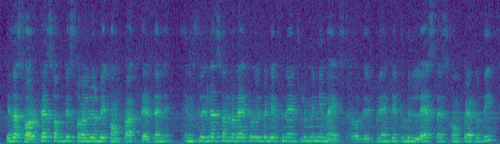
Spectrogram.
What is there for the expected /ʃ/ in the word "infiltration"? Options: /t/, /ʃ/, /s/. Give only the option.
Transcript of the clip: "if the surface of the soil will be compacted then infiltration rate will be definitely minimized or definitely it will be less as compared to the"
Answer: /s/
